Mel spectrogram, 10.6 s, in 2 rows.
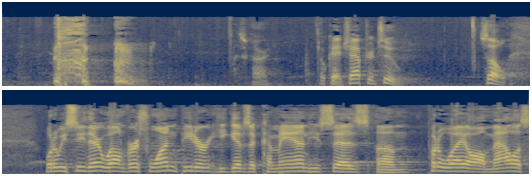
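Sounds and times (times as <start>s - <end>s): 
person coughing after something goes down the wrong pipe: 0.5s - 1.6s
speech: 2.5s - 4.2s, 4.8s - 10.5s.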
